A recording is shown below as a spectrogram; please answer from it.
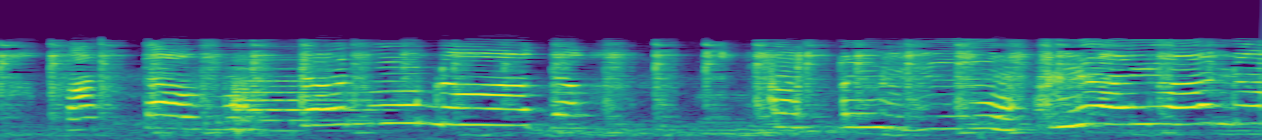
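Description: A two-year-old girl singing in a high voice, with music playing behind her.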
